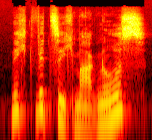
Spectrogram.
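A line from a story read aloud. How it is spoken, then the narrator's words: Stern but nervous. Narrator (German): sagte sie streng, aber das Herz klopfte ihr in der Brust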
